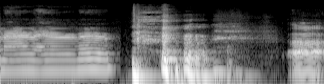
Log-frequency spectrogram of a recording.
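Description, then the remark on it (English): A steady hummed vocal tone, then a raspy, gravelly throat clearing in a couple of rough bursts, followed by a brief voiced hum. “Let me clear my throat.”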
